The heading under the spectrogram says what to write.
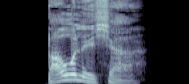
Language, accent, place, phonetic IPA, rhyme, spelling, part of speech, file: German, Germany, Berlin, [ˈbaʊ̯lɪçɐ], -aʊ̯lɪçɐ, baulicher, adjective, De-baulicher.ogg
- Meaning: inflection of baulich: 1. strong/mixed nominative masculine singular 2. strong genitive/dative feminine singular 3. strong genitive plural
